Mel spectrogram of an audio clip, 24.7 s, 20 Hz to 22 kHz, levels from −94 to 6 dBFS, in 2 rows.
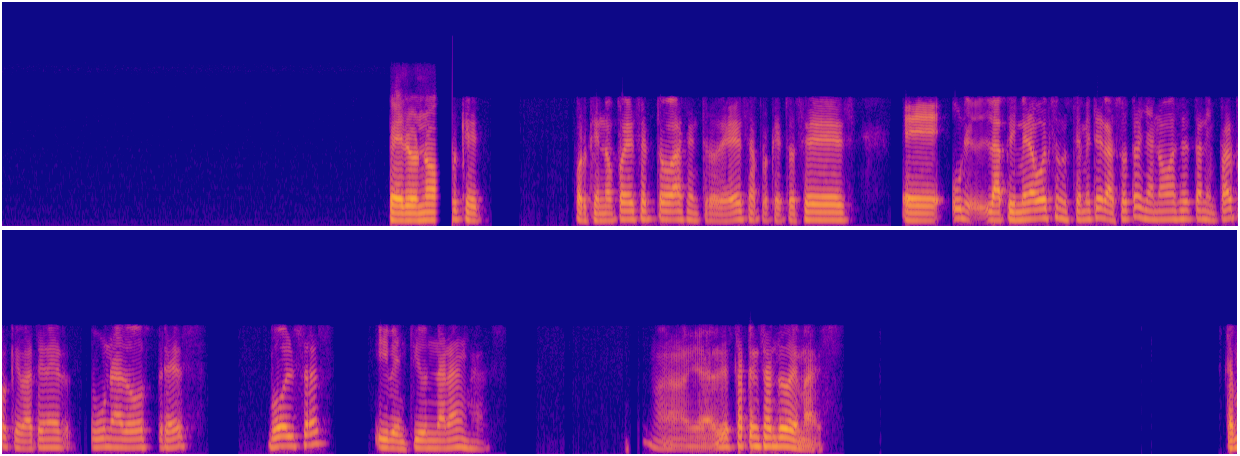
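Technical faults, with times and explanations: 4.32 to 4.50 s, handover gap: the speech fades out within a few tens of milliseconds and stays silent for about 180 ms while the call is passed from one network to another and no speech frames arrive. Packet loss would usually be covered by smeared, buzzy concealment. Here there is clean silence, and the sound that follows has a different bandwidth, which points to a change of link.
4.50 s to the end, fallback to narrowband: from the moment the new link starts, nothing above 4 kHz remains, so sibilants lose their hiss and the speech turns duller and rougher. Before the gap the audio was full HD Voice, clear up to about 7 kHz, which fits AMR-WB at its top rate. The change is a sudden, permanent step to a narrowband codec rather than the rasp of wideband running at a low rate.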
